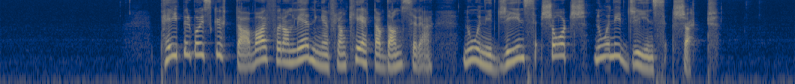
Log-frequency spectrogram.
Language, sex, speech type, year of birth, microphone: Norwegian, female, read, 1952, Sennheiser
